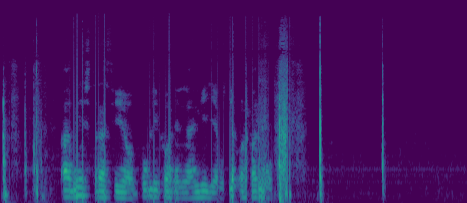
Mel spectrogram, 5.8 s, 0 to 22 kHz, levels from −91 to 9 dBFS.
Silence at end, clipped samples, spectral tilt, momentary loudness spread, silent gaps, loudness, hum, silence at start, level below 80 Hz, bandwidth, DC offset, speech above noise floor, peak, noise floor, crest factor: 1.05 s; under 0.1%; -5.5 dB/octave; 12 LU; none; -38 LUFS; none; 0.05 s; -60 dBFS; 16.5 kHz; under 0.1%; 43 dB; -8 dBFS; -80 dBFS; 30 dB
